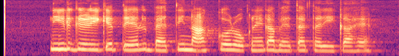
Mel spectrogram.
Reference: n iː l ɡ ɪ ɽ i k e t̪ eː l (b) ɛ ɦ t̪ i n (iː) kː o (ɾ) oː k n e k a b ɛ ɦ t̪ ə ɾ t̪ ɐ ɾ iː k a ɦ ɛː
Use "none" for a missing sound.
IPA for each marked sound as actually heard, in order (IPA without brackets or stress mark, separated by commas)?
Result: b, aː, ɾ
